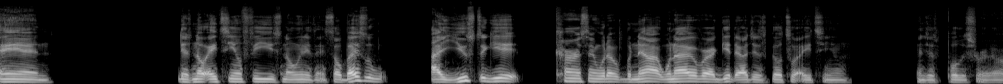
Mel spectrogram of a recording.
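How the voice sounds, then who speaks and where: A man with an American accent talks at medium pitch with fairly even intonation and long, frequent pauses. The recording is very clean and dry, close with no echo and a silent background. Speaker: podcast host. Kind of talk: casual chat.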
